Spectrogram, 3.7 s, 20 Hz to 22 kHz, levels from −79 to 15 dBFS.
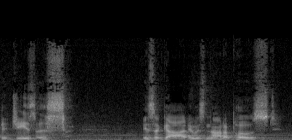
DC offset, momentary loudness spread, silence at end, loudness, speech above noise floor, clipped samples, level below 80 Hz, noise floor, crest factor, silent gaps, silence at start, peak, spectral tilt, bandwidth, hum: under 0.1%; 4 LU; 0 s; -21 LUFS; 21 dB; under 0.1%; -52 dBFS; -43 dBFS; 20 dB; none; 0 s; -2 dBFS; -2 dB/octave; 16.5 kHz; none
